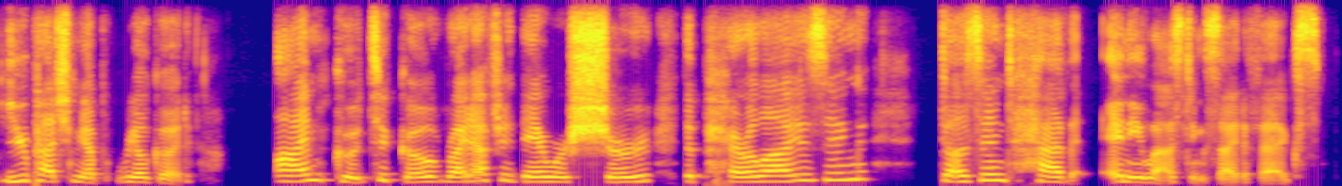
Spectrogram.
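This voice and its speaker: A woman's voice: fairly high pitch, animated, slow pace, a little mellow. A woman voicing a friendly, casual, teasing male masked vigilante in a story reading. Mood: upbeat.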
